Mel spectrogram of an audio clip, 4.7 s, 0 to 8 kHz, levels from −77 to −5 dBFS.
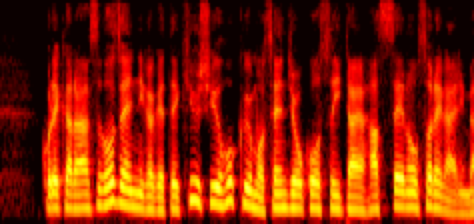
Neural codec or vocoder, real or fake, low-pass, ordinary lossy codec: codec, 16 kHz, 1 kbps, X-Codec, WavLM features, trained on Multilingual LibriSpeech; fake; none; none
